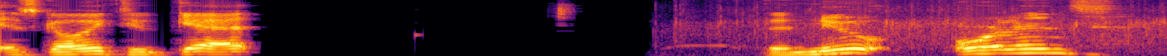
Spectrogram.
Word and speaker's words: New Orleans: Sexy Hefe is going to get the New Orleans. New Norlands is how they say it down there. Norlands. Norlands. Like Narl, but Norland.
